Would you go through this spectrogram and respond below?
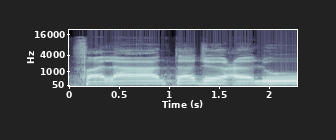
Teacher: جیم ساکن کو ہلا کر پڑھیں گے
